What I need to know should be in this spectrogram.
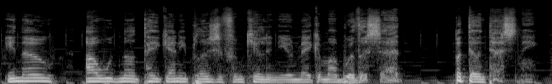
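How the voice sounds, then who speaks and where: A man voicing a proud, bitter armoured villain in a tabletop game, taunting and threatening, with a slightly husky voice. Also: mid-range voice, little pitch movement, normal speed, a little mellow, lightly acted. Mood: cold threat. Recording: music behind the voice.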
